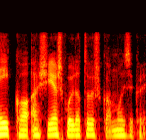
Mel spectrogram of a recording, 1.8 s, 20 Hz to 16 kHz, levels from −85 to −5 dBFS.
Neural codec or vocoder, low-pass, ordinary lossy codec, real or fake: codec, 16 kHz, 0.5 kbps, X-Codec, HuBERT features, trained on LibriSpeech; 7.2 kHz; MP3, 64 kbps; fake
